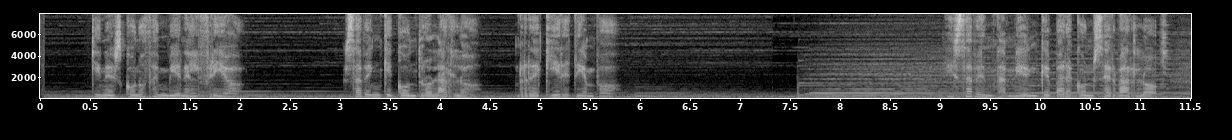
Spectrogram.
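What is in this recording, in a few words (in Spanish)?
corporativo España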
